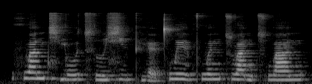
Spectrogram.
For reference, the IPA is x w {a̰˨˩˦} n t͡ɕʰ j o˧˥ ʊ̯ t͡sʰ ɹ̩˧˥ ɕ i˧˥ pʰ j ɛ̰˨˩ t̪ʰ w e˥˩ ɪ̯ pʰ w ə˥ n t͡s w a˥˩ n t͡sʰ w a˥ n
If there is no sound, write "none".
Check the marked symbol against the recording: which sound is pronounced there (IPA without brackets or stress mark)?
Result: a˥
